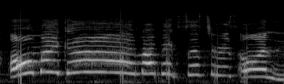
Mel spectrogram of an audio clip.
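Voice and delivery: suddenly thrilled to see her sister; excited squeal. Real, not acted. Speaker spots her big sister joining, excited squeal.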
